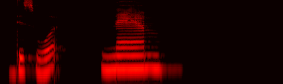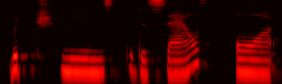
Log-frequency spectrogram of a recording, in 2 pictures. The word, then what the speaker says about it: Nam: You see Nam, but they don't say Nam. They will say lamb. Like they pronounce that in the wrong way, and it's like their habit to do that, and they have to correct that.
